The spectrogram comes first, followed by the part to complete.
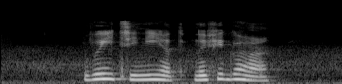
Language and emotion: Russian, neutral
